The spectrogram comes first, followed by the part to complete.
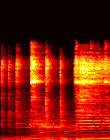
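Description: Karaoke backing track playing from a TV: guitar-led instrumental music.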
